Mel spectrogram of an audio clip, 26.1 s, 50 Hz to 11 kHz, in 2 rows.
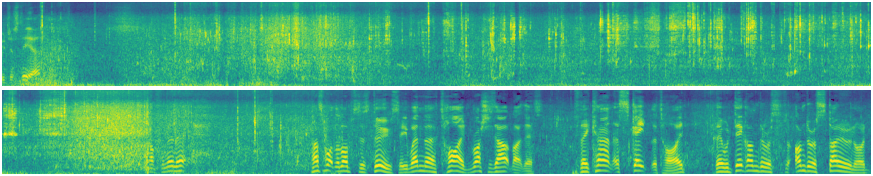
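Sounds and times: wind buffeting microphone: 0.0 - 18.3, 21.1 - 26.0
seawater sloshing and splashing: 1.8 - 18.7, 21.0 - 25.8.

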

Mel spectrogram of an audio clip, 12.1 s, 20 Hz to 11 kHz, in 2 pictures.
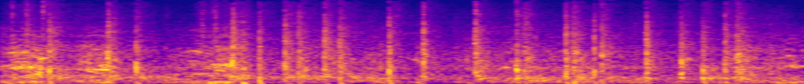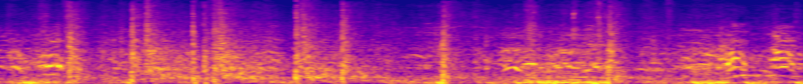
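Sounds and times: rapid gunshots: 0.0 - 10.9
people shouting: 0.0 - 12.0.

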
